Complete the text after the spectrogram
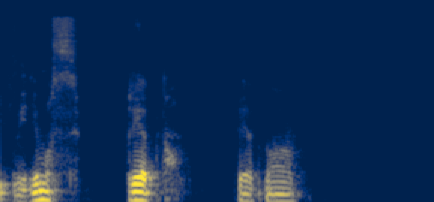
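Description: A middle-aged man speaks briefly through an online call.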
